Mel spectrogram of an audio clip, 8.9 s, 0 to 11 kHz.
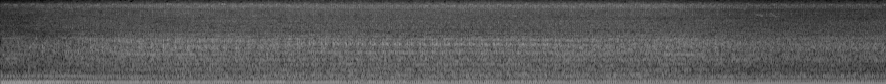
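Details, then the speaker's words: BMW E90 325i N52 engine at cold start after an O2 sensor wiring repair for rough idle: steady, even idle with a smooth hum and no stumble or misfire; normal cold idle. "The car is running good so far. Let's see if it warms up and it starts misfiring or not."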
